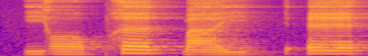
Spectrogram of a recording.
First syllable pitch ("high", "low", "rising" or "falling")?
low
